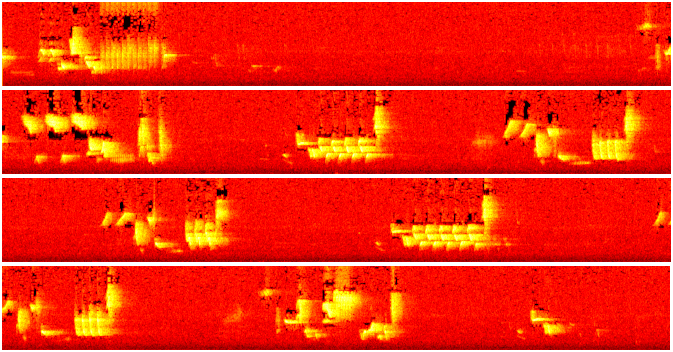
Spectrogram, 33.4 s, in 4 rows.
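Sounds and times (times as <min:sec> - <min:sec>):
common nightingale singing: 0:00.0 - 0:03.7, 0:06.3 - 0:10.6, 0:11.5 - 0:13.4, 0:14.2 - 0:16.7, 0:17.6 - 0:20.4, 0:21.0 - 0:23.3, 0:24.2 - 0:26.9, 0:27.8 - 0:30.2, 0:31.2 - 0:32.8.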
